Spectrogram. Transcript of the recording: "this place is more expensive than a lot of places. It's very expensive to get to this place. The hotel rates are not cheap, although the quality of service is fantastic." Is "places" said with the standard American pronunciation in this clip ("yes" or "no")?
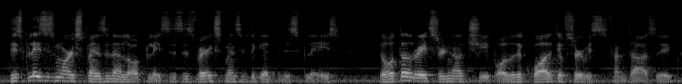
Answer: no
